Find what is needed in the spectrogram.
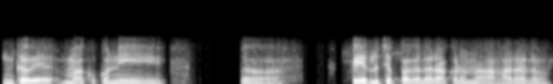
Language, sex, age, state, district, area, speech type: Telugu, male, 18-30, Telangana, Mulugu, urban, conversation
